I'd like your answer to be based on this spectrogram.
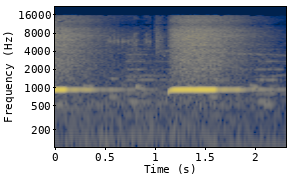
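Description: Steam engine whistle for the engine Edward in a Thomas & Friends PC video game: two clear whistle blasts, one short and one longer, loud and close over a quiet background.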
